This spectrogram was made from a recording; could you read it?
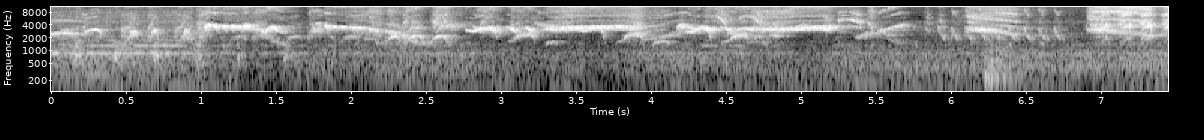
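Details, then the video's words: A captive Hwamei kept for song and fighting gives a sustained melodious sequence. Clear whistled notes are mixed with buzzy, chattering trills, and a short gap falls near the middle. "Họa mi vip đuôi lá vả cứng, hót cực tốt đấu tốt"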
